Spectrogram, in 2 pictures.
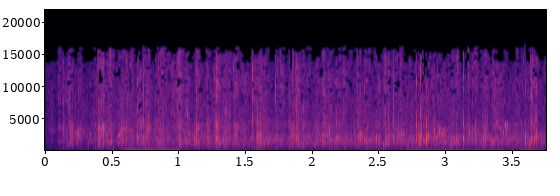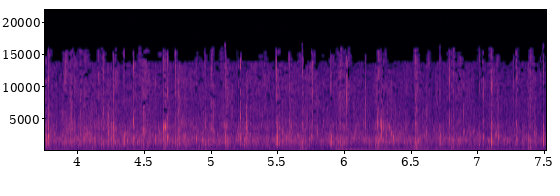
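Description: A crowd applauds steadily, a dense wash of clapping that stays loud throughout, welcoming the next participant, who will tell a very personal story about her mother, while low sustained musical tones swell in underneath partway through.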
